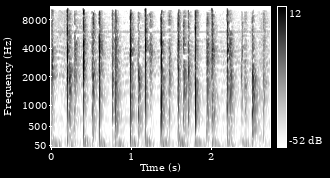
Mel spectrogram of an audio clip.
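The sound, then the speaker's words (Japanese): A quick burst of applause from a few people, sharp overlapping claps in a steady, slightly uneven rhythm lasting a few seconds, with no talking. “拍手。”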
